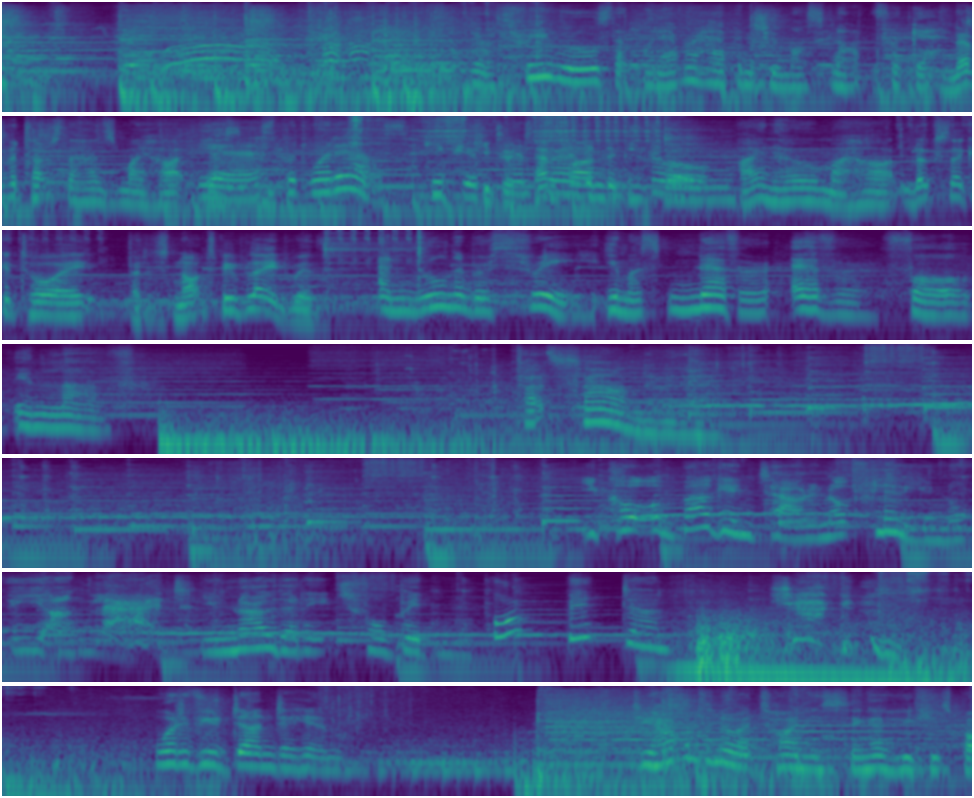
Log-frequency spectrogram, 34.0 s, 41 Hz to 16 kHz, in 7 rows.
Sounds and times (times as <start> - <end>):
Music: 0.0 - 33.9.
